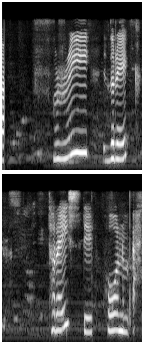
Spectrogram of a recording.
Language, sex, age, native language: Icelandic, female, 9, Icelandic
